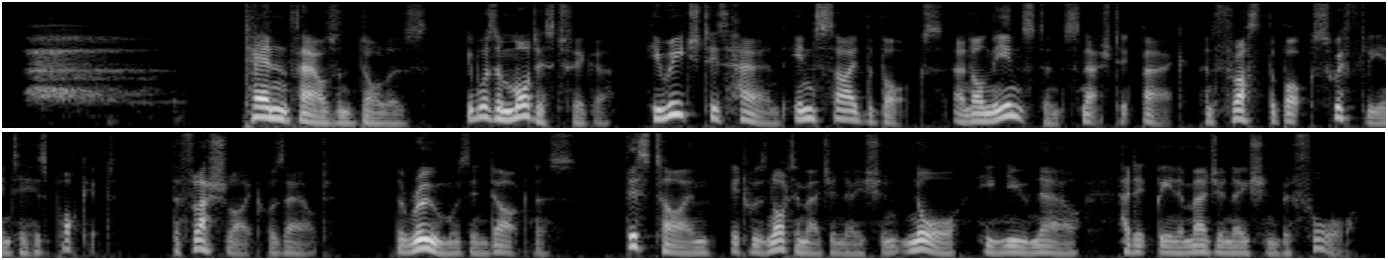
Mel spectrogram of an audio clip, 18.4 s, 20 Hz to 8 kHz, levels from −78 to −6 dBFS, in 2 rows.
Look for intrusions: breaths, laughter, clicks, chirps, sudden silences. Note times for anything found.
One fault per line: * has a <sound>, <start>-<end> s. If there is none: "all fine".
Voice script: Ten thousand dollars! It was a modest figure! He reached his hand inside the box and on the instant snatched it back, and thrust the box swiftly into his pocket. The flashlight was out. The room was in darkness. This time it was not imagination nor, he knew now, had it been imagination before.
* has a sigh, 0.1-1.2 s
